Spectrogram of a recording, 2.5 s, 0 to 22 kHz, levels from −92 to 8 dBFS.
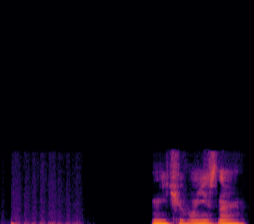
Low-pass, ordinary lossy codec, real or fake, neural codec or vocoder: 7.2 kHz; AAC, 32 kbps; real; none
